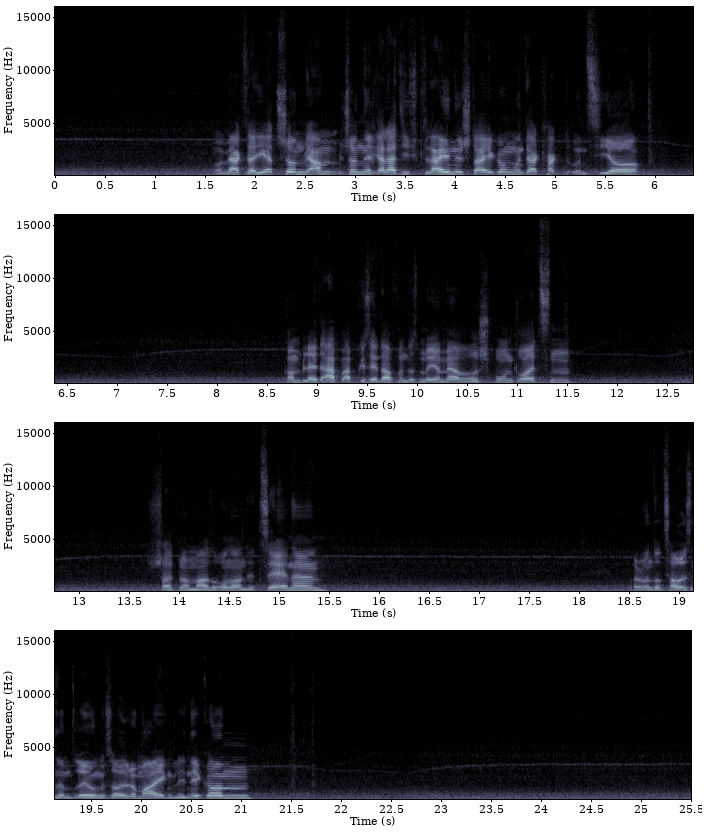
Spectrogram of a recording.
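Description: A truck engine drones steadily at a low pitch.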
